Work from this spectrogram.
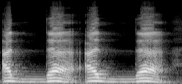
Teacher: ujung lidahnya nempel gusi atas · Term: Dal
